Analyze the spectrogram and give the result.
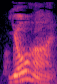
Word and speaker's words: Johann: How do you say Bach's first name? – Johann. – Oh, yeah, but if you look at it, it's Johann. I always thought, how did I get Johann on a Johann? Well, nobody ever told me that the Germans didn't pronounce a J the way we did.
